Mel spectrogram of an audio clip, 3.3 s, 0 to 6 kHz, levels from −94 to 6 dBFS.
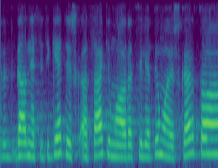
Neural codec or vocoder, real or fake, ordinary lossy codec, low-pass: none; real; Opus, 32 kbps; 5.4 kHz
